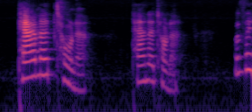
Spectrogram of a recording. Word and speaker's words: panettone: going to look it up now how to pronounce it it's panatona panatona what's i saying panettone tony oh you guys excuse me uh okay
